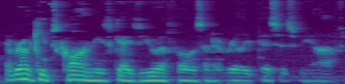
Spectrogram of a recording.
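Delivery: usual speaking voice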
